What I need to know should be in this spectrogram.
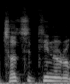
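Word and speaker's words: Justin: 유스티누스는 저스틴이라고 그랬죠. 영어로는 저스틴으로 발음합니다. 저스틴 있잖아요.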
